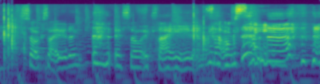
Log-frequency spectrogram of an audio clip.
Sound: laughs

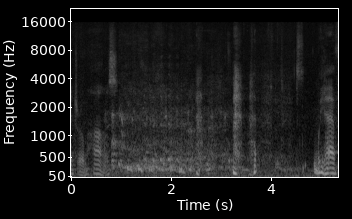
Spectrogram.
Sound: audience laughs

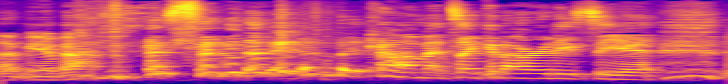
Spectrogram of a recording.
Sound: laughs

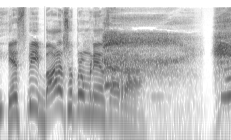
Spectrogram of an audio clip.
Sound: gasps

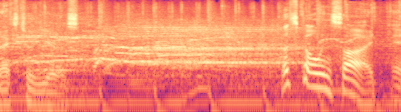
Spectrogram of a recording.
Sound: students cheering

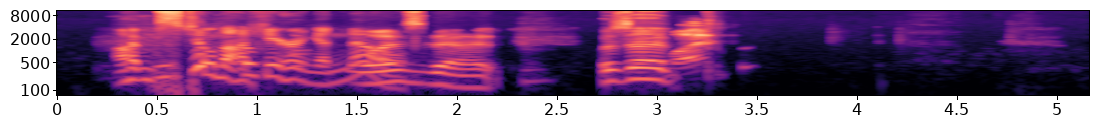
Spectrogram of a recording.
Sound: murmuring

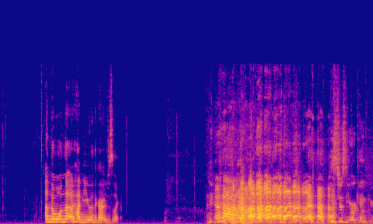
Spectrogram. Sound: laughter

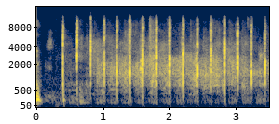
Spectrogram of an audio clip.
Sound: applause

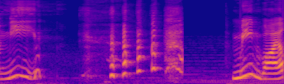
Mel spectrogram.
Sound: laughter

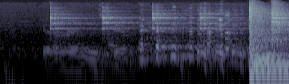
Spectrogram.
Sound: band members laughing; upbeat folk music

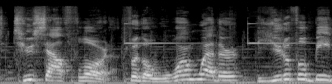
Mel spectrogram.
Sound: graphics ding

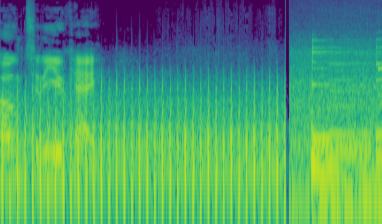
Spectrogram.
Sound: helicopter blades whirring; mellow music

